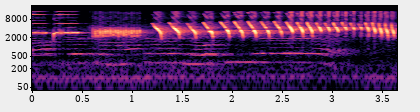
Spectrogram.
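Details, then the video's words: Canary training song: a clear whistle and buzzy rattle, then a series of quick downward-sweeping notes, with faint low sustained tones underneath. "canary training song"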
